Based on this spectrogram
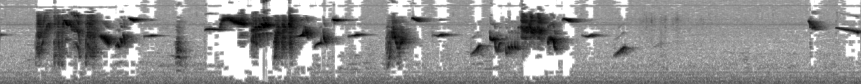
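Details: Blue rock thrush, Asia: a run of scratchy, twittering phrases with sharp whistles and quick down-slurred notes. It is uneven and busy for about six seconds, then falls quiet before a last short note.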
